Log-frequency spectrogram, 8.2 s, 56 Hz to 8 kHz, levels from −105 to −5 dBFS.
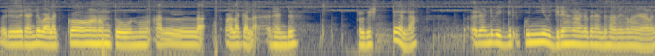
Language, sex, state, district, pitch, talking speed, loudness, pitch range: Malayalam, male, Kerala, Kasaragod, 165 Hz, 115 wpm, -15 LUFS, 150-180 Hz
